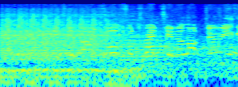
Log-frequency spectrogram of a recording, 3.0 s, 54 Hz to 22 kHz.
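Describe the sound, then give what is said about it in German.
A taxi engine idles as the car pulls up outside a long white apartment house on 158th Street, a low, steady rumble that stays under voices speaking over it. “In der 158. hielt das Taxi vor einer langen weißen Apartment-Haustorte an.”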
